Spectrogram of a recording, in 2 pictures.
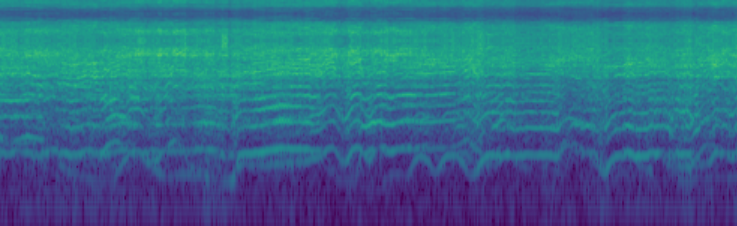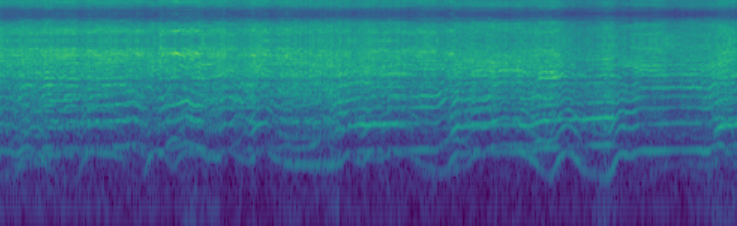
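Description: Tyres of small cars skid and crunch on loose dirt.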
